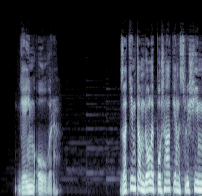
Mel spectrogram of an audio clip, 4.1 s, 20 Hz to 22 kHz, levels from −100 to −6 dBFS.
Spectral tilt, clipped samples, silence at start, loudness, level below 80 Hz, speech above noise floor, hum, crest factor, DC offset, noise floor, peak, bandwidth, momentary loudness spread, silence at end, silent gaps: -6 dB/octave; under 0.1%; 0.35 s; -20 LUFS; -54 dBFS; 51 dB; none; 18 dB; under 0.1%; -70 dBFS; -4 dBFS; 11 kHz; 13 LU; 0 s; none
